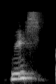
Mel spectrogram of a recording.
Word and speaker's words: Rhys: R-H-Y-S, right? Reese, right? – Reese.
